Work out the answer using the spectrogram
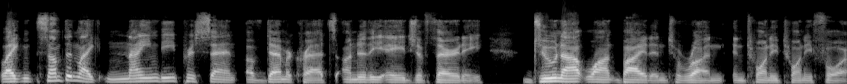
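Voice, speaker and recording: A man with an ordinary speaking voice talks in a fairly low register with lively intonation. The sound is dry and close with no echo, over a quiet background. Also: moderate pace. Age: 30s. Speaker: podcast co-host. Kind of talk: casual political chat.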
